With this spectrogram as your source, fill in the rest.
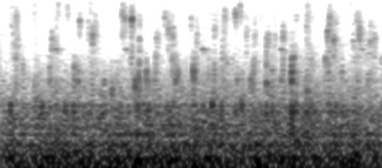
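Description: Stuffed cabbage rolls in Southern style simmering in a pot with topping added, soft steady bubbling and popping close by, no talk.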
